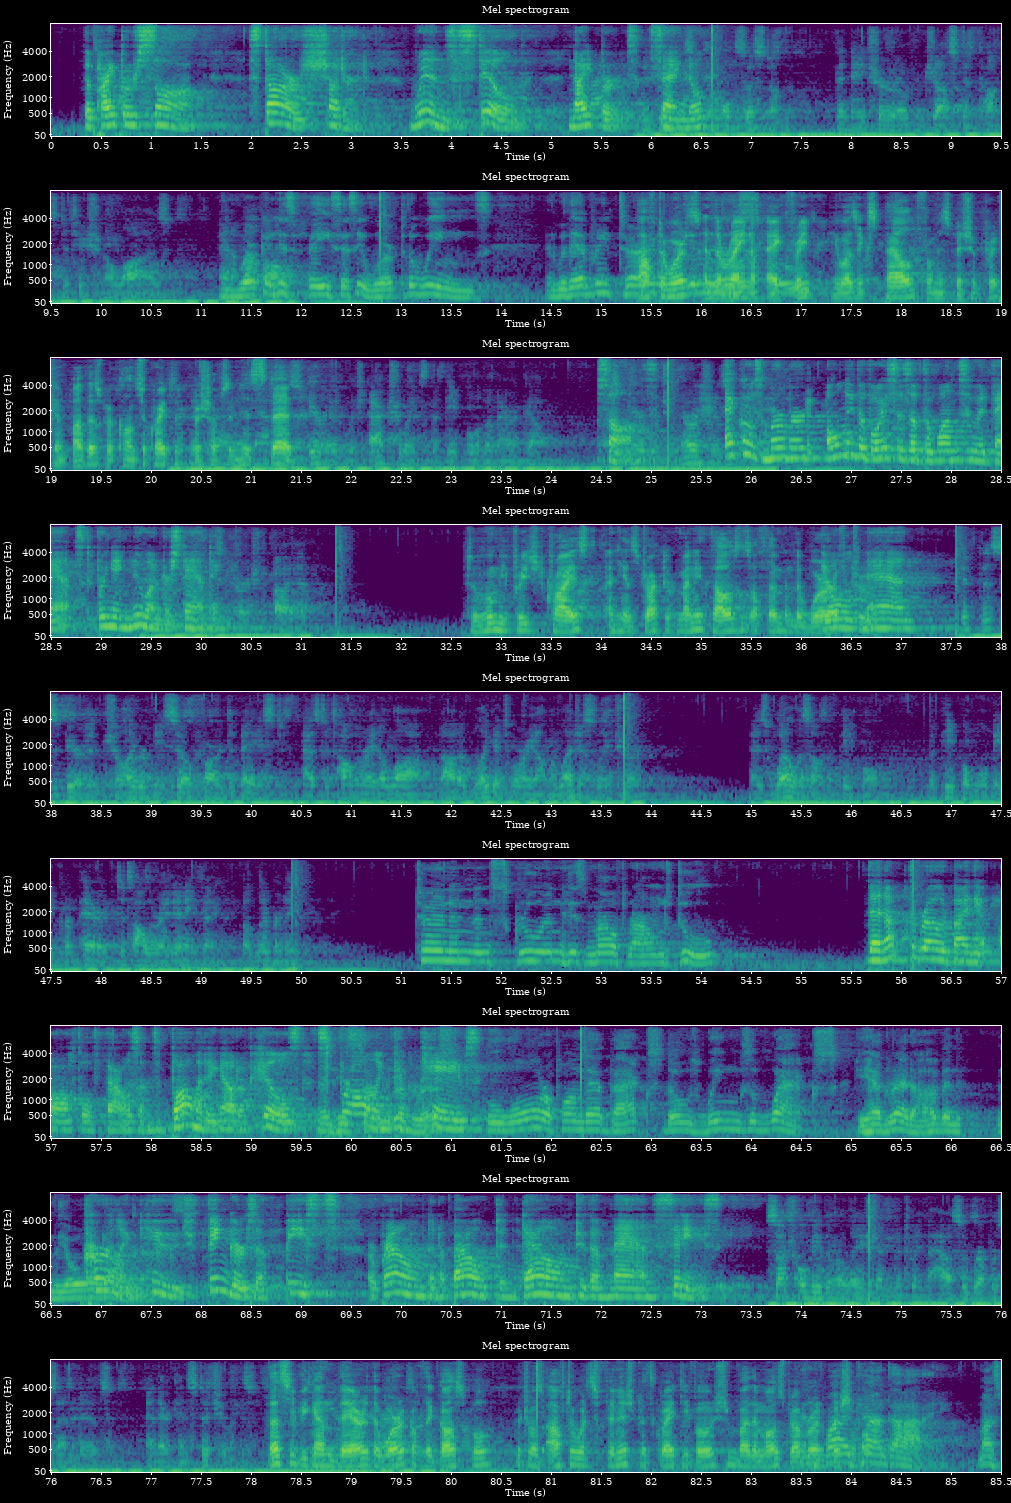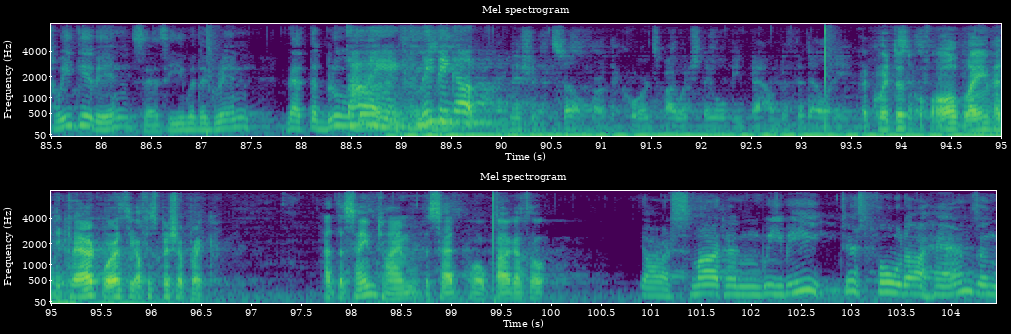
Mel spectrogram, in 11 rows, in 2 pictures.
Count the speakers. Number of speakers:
4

